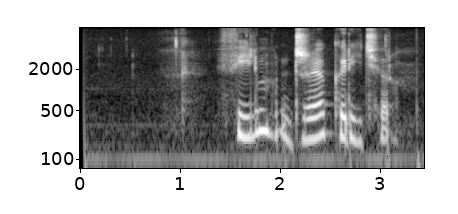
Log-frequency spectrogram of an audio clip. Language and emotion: Russian, neutral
